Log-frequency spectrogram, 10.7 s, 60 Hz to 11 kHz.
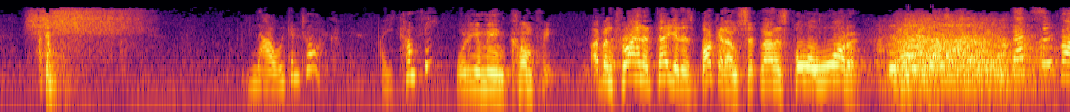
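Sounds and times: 
soft brushing hiss: 0.2 - 2.6
door being closed: 0.3 - 0.8
speech: 2.5 - 9.7
laughter: 8.7 - 10.6.

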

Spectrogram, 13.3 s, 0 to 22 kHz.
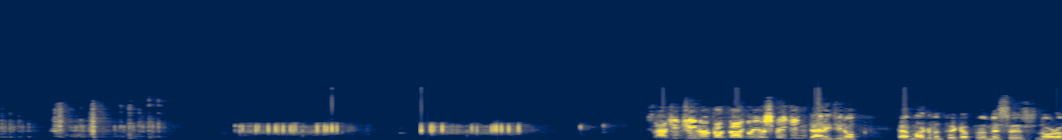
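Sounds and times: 
telephone buzzing rings: 3.0 - 4.6, 5.3 - 6.8
speech: 8.2 - 13.2.

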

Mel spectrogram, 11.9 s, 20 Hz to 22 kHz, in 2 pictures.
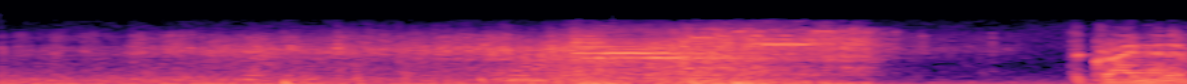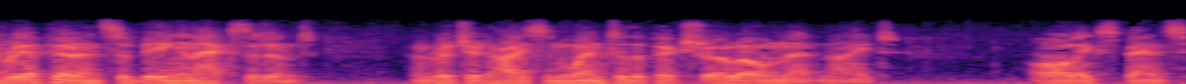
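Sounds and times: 
loud sustained rumbling roar: 0.0 - 4.4
burning car crashing into a gravel pit: 0.0 - 4.7
crunching and clattering noise: 0.0 - 5.1
speech: 5.5 - 10.5, 11.1 - 11.8.

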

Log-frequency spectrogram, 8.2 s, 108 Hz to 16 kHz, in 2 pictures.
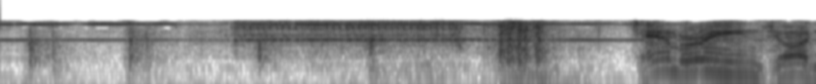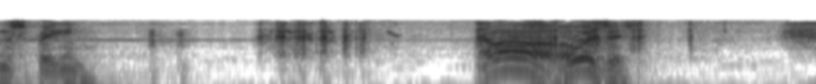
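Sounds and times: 
telephone ringing with electronic trill: 0.0 - 6.2
speech: 3.2 - 4.6, 6.4 - 7.4.

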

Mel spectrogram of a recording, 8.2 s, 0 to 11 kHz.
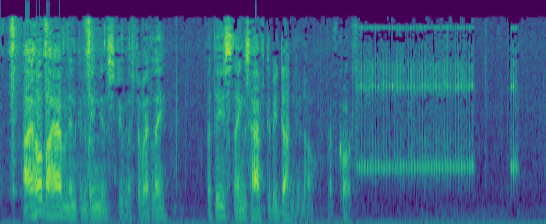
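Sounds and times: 
faint hum: 0.0 - 8.1
speech: 0.4 - 5.5
old-style telephone bell ringing: 5.3 - 7.8.

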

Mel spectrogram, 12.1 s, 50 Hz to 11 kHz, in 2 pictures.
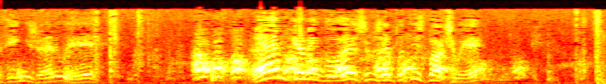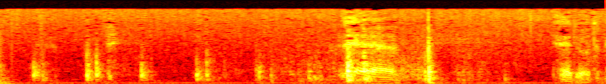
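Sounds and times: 
speech: 0.0 - 1.2, 1.9 - 5.0
door creaking: 3.4 - 6.2.

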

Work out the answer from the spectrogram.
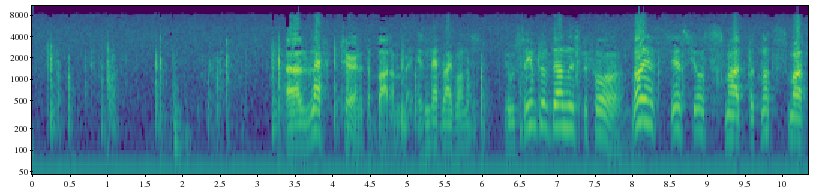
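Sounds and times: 
wooden door opening with clunks and creaks: 0.2 - 6.7
speech: 3.4 - 10.3.

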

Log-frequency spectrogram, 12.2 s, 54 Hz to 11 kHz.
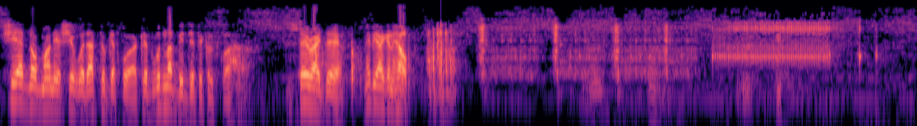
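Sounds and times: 
speech: 0.1 - 5.9
short clattering knocks: 5.7 - 6.5
old-fashioned telephone ringing: 6.4 - 11.7.

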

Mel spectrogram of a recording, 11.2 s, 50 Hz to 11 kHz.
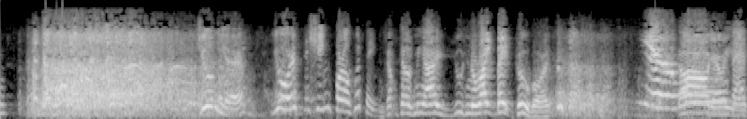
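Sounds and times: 
speech: 0.0 - 1.3, 3.0 - 11.2
laughter: 0.3 - 3.8, 8.1 - 9.5
cat meowing: 9.6 - 10.8.

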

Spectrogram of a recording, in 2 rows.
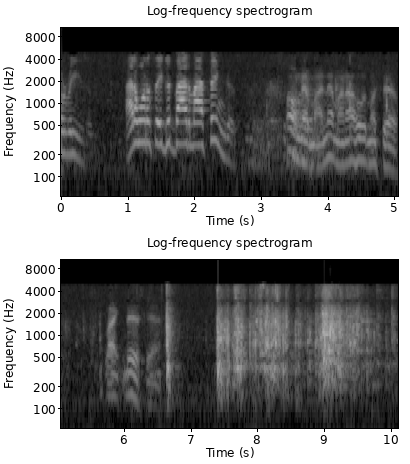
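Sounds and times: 
speech: 0.0 - 6.8
debris clattering: 6.6 - 10.1
wood splintering and rattling: 6.6 - 10.1
hammer smashing a wooden birdhouse made of green lumber: 7.4 - 10.1.

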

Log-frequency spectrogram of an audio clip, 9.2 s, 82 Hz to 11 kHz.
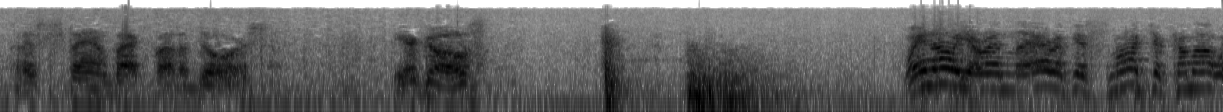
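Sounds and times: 
speech: 0.1 - 2.0, 3.0 - 3.7, 6.9 - 9.1
rumbling burst of a tear gas bomb: 4.0 - 9.1
heavy thud of a tear gas bomb tossed in through a door: 4.5 - 6.6.

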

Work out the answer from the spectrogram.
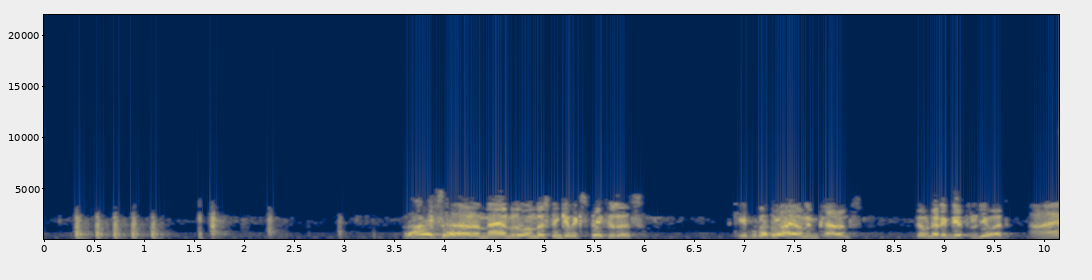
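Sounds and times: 
knocking on a door: 0.3 - 2.4
speech: 3.7 - 6.1, 6.9 - 10.1.

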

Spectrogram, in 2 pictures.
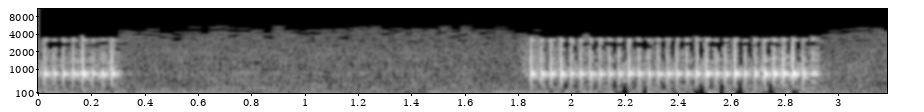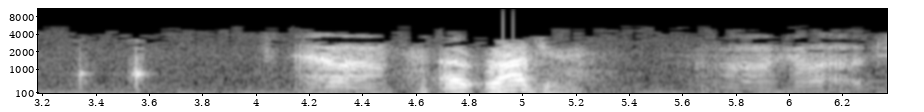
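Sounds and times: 
telephone ringback tone heard through the line: 0.0 - 0.4, 1.8 - 3.6
speech: 4.7 - 5.3.

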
